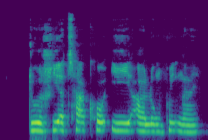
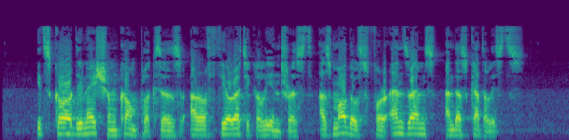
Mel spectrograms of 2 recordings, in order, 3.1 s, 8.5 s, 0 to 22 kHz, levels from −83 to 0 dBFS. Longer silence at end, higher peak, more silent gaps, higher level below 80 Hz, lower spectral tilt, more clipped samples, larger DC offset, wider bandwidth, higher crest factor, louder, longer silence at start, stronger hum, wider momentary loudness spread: second, 0.15 s vs 0.75 s; second, -6 dBFS vs 0 dBFS; neither; second, -62 dBFS vs -50 dBFS; about the same, -4.5 dB/octave vs -3.5 dB/octave; neither; neither; first, 15.5 kHz vs 11.5 kHz; about the same, 16 dB vs 14 dB; second, -22 LUFS vs -14 LUFS; about the same, 0.45 s vs 0.55 s; neither; about the same, 8 LU vs 10 LU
